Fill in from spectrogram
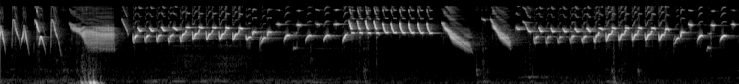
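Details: European goldfinch in strong, sustained song: a fast, continuous stream of tinkling trills and buzzy twitters, with one short burst of harsh noise near the start.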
